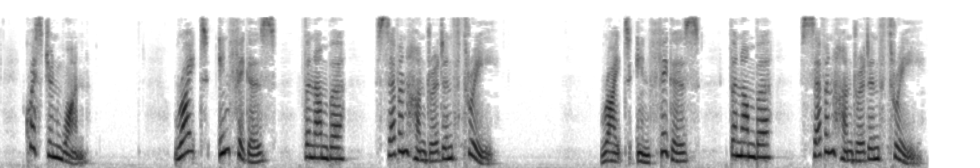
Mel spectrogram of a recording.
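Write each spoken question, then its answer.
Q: Write in figures the number 703.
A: 703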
